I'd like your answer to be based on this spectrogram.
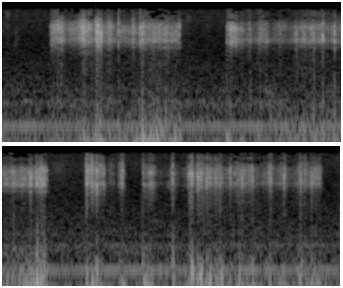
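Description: Long acrylic nails scratch and rub the white spiked plastic or silicone sleeve around the solid glass handle of a hand-sized massage ice globe, whose round glass ball is filled with green liquid, held up close to a binaural mic. The clip carries bright, dry scratchy rattling in several bursts with brief quieter gaps, over a steady low hum.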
